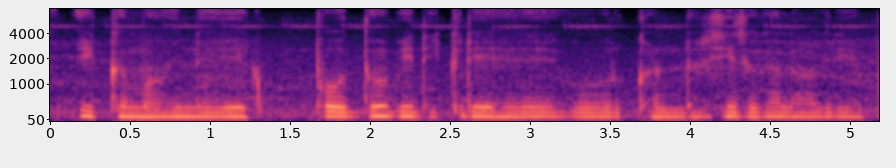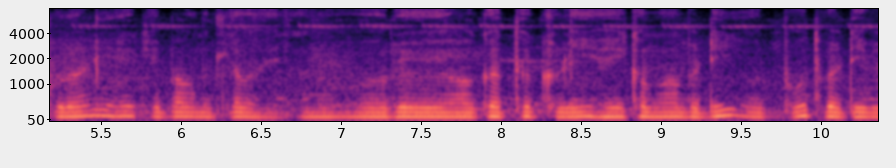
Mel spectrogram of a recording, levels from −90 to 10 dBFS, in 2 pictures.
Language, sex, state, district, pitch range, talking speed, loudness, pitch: Hindi, male, Rajasthan, Nagaur, 120-130 Hz, 190 wpm, -19 LUFS, 125 Hz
